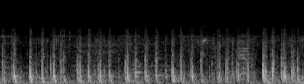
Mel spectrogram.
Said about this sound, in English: Finally, he heard hoofbeats approaching along the trail.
